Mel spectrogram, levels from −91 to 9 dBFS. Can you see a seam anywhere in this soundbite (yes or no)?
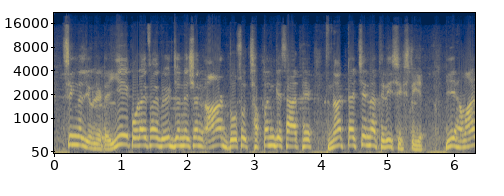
no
